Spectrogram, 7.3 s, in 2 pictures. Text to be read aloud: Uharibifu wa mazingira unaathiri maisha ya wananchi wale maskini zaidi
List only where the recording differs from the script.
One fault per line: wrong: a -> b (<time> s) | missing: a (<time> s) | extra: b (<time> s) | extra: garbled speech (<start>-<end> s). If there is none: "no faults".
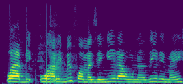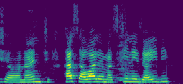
extra: hasa (4.9 s)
